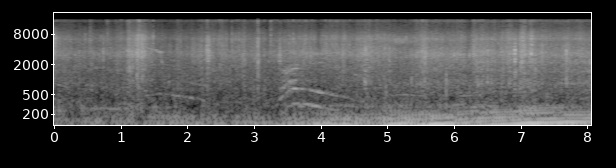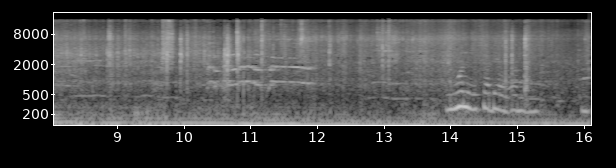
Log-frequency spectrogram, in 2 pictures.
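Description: Metal shears snip and clip sharply at close range.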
